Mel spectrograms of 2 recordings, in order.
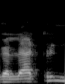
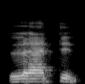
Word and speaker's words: लैटिन: spelling गलत मत लिखिए वो आर मत जोड़िए लटन मत लिखिए लैटिन एल ए टी आई एन है ना कुछ लोग लटन भाषा बोलते हैं ऐसा नहीं लैटिन लातीन भाषा जिसको कहते हैं लातीन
